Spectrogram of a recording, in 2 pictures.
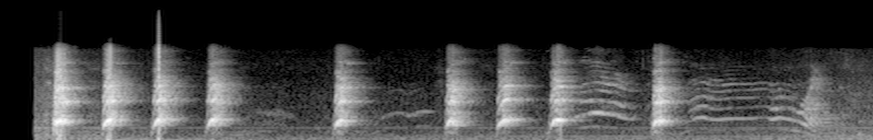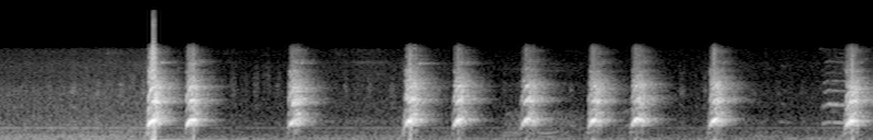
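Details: Young female Belgian Malinois barking while another dog, Chobi, offers calming signals; sharp, loud barks come in quick bursts, with a brief whine and quieter pause midway before the barking resumes in a steady series.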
